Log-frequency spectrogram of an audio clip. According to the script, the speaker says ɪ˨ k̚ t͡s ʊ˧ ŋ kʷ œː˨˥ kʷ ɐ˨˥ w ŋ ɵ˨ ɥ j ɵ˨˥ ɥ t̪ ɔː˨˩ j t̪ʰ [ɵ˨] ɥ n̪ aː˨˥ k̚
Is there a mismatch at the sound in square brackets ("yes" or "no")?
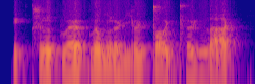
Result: yes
